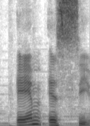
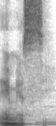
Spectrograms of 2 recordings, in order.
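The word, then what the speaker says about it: MSc: সো এই এম উচ্চারণের আমার স্টার্টিং হচ্ছে এ দিয়ে অথবা ই দিয়ে। এই কারণে আমাদের সাউন্ডটা, উচ্চারণের যে সাউন্ডটা, আমরা আগেই বলেছি আর্টিকেল কিন্তু সাউন্ডের উপর ডিনোট করা হয়। সো সাউন্ডটা আসছে এম, অর্থাৎ ভাওয়েল সাউন্ড দিচ্ছে।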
